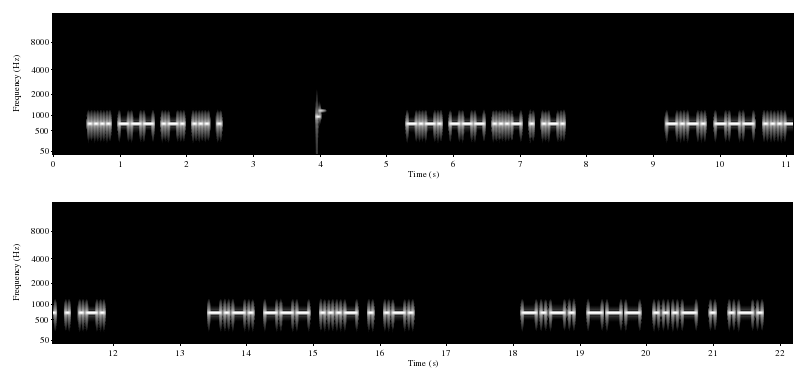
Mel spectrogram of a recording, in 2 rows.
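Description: Morse code sent at about 17 words per minute: a steady mid-pitched tone keyed into rapid dots and dashes, in five separate bursts with short silent pauses between, no voices.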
